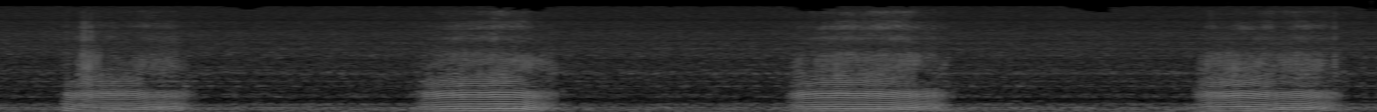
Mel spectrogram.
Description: Adorable Doris sleeps, snores and dreams.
